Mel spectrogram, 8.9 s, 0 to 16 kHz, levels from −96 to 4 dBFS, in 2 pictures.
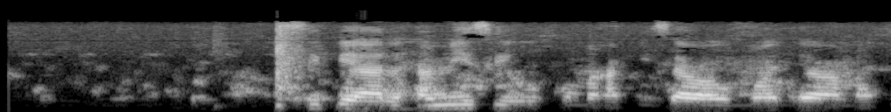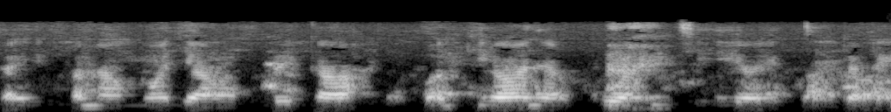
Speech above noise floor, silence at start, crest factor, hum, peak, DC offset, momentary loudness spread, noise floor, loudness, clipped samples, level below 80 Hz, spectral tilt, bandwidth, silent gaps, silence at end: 30 dB; 0.15 s; 18 dB; none; 0 dBFS; under 0.1%; 10 LU; -48 dBFS; -18 LUFS; under 0.1%; -76 dBFS; -0.5 dB/octave; 8 kHz; none; 0 s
